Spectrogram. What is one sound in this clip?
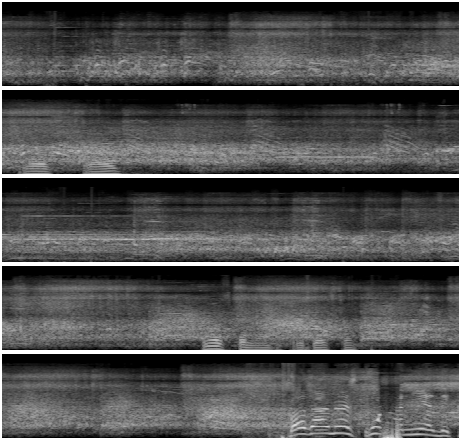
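Video game battle effects clash, zap and crackle throughout.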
